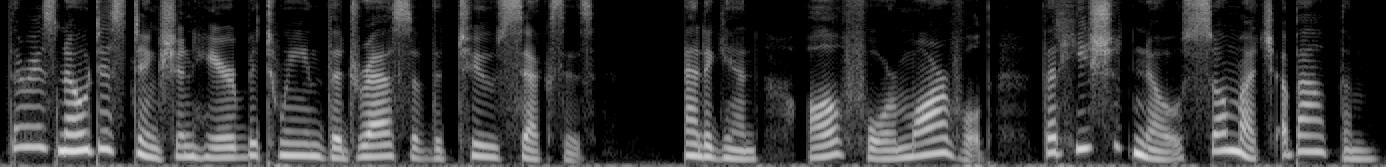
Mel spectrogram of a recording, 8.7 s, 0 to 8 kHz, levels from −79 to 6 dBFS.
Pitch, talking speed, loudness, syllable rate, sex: 210 Hz, 175 wpm, -18 LUFS, 4.8 syllables/s, female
